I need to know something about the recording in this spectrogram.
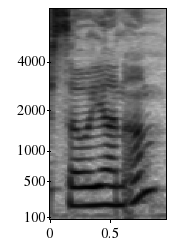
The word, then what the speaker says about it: So Yun Um: It's So-Yeon Um. First name So-Yeon, last name Um.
